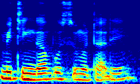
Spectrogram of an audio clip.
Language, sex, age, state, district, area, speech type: Bodo, male, 30-45, Assam, Kokrajhar, rural, spontaneous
